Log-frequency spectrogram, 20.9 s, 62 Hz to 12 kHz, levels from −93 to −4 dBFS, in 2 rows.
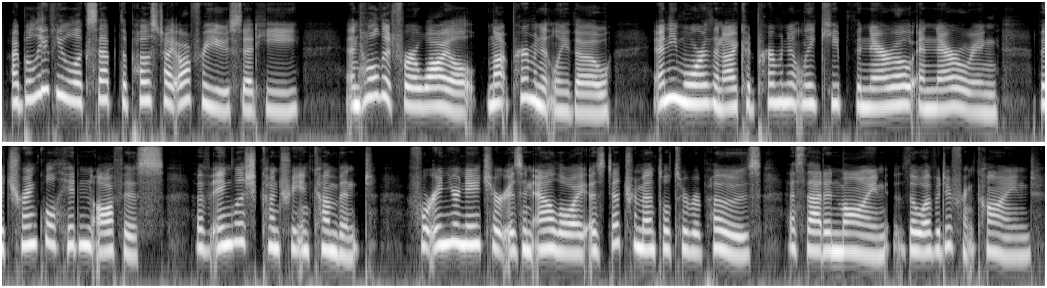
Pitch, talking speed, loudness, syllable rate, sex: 250 Hz, 170 wpm, -16 LUFS, 5.1 syllables/s, female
